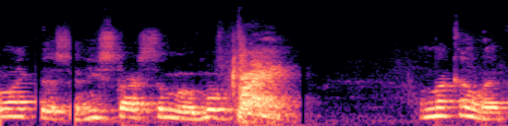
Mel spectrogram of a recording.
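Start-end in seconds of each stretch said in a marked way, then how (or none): 1.5-2.0 abrupt, high-pitched bang; vocal punch effect; imitated strike. Shown as a demonstration. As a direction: fire it out as the blow lands.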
